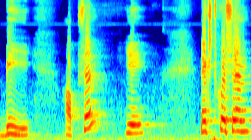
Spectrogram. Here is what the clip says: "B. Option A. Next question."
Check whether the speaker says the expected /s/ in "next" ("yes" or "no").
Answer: yes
